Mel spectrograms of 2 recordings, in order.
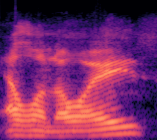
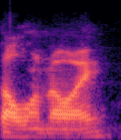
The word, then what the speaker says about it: Illinois: keep correcting her because she keeps saying Illinois I said it's Illinois but it's got an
